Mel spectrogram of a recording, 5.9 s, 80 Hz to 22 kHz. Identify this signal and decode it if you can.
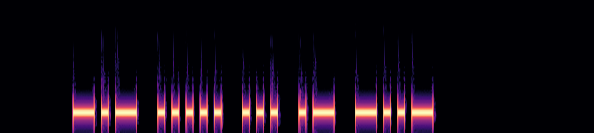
Morse code, heard as a keyed tone, about 17 wpm, 700 Hz. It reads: K5SAX
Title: USA Call Signs - 5 Characters - 17wpm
